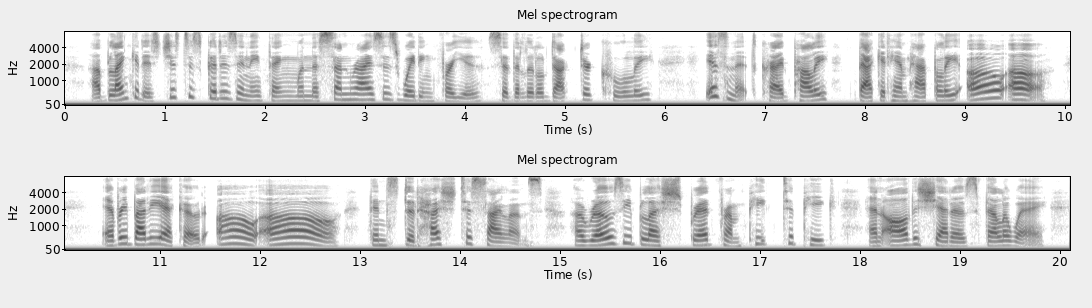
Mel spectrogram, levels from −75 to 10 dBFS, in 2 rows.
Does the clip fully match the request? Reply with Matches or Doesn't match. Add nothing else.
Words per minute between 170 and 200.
Doesn't match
